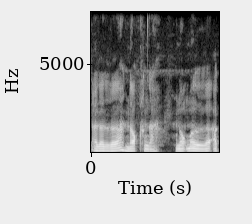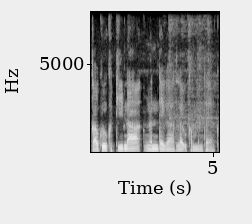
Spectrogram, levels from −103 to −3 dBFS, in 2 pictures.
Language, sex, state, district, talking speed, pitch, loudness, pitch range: Wancho, male, Arunachal Pradesh, Longding, 175 wpm, 105 Hz, -17 LUFS, 95-110 Hz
